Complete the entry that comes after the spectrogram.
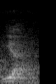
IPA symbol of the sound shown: j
